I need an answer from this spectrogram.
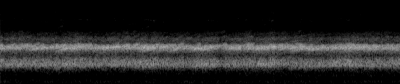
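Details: Singing frogs in a natural setting, countless overlapping calls merging into a constant shimmering trill, evenly loud from start to end, with no other animals or human noise standing out.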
